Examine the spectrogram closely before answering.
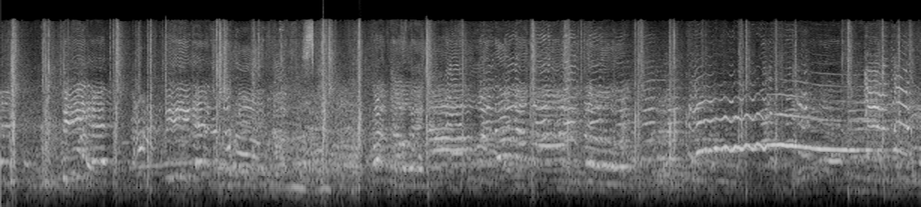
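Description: Hands clap in a steady rhythm.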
